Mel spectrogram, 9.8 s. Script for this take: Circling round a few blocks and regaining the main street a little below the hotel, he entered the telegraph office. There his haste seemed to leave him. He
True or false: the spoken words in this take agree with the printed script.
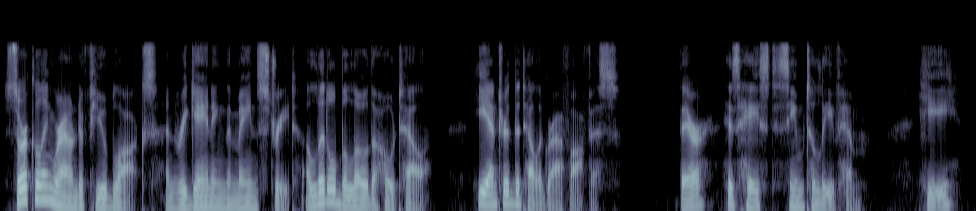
true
